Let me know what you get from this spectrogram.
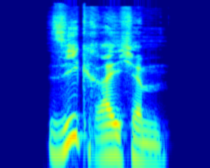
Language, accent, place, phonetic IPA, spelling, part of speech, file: German, Germany, Berlin, [ˈziːkˌʁaɪ̯çm̩], siegreichem, adjective, De-siegreichem.ogg
- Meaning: strong dative masculine/neuter singular of siegreich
